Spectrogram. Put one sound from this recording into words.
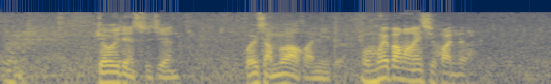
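A young man speaks earnestly and close by.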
